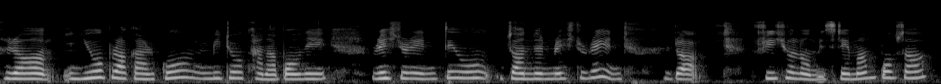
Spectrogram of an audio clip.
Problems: background sounds at intervals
